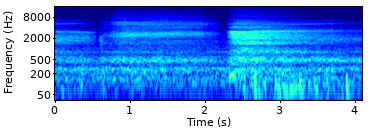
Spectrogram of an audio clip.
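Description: A woman's slow, deep breathing close to the microphone: a soft breath in, then a louder breath out starting a little past halfway and fading away.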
